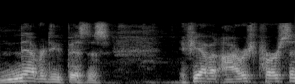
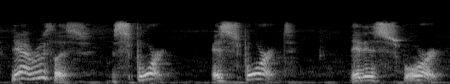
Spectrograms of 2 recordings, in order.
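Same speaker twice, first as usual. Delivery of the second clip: much higher, insistent; higher and keyed up, repeating it; excited; 11 semitones higher, slower than usual. Real, not acted. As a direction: hammer home that it's sport. Excited rant about Irish.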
